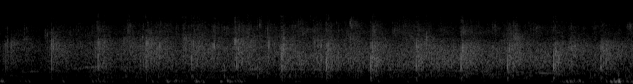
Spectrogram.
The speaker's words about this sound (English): Come on, everybody, clap your hands and give God the praise.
